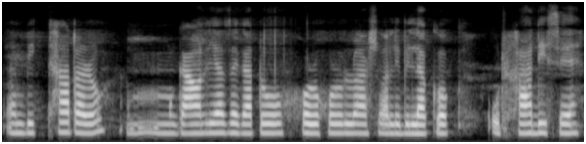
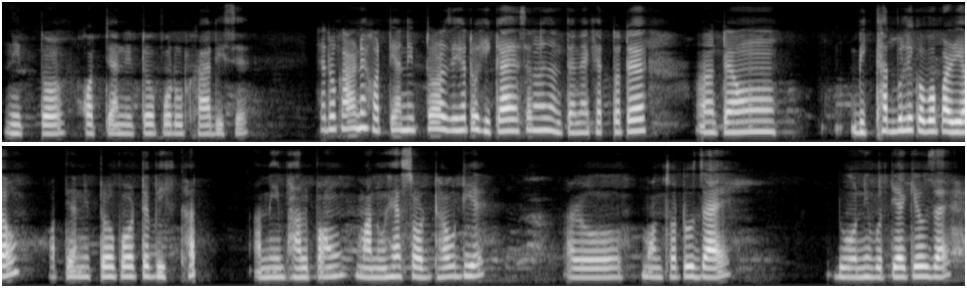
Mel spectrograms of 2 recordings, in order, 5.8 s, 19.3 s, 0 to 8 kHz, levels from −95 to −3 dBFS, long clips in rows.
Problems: constant background noise, background conversations at intervals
